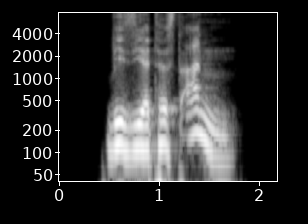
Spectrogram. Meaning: inflection of anvisieren: 1. second-person singular preterite 2. second-person singular subjunctive II
- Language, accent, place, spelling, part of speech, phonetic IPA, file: German, Germany, Berlin, visiertest an, verb, [viˌziːɐ̯təst ˈan], De-visiertest an.ogg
